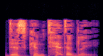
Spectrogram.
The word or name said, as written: discontentedly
